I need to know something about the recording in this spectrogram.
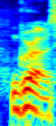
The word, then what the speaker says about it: Gross: Gross, exactly.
